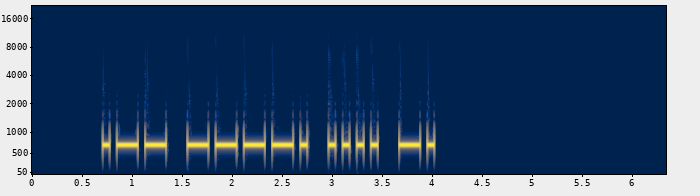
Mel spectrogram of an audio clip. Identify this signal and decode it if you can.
Morse code, heard as a keyed tone, about 17 wpm, 700 Hz. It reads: W9HN
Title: USA Call Signs - 4 Characters - Repeated 3x - 17wpm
